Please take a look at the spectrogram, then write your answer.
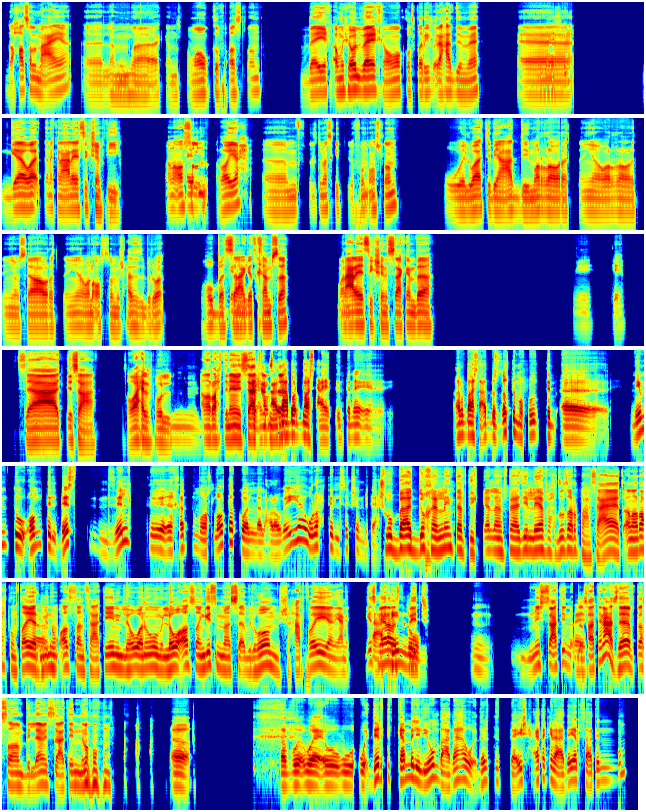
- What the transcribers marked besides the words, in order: in English: "section"; in English: "section"; unintelligible speech; in English: "الsection"; chuckle; giggle
- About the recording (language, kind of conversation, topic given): Arabic, podcast, إزاي بتتعامل مع السهر والموبايل قبل النوم؟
